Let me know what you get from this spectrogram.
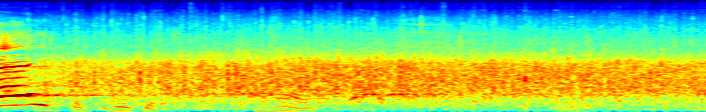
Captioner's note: audience applauding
